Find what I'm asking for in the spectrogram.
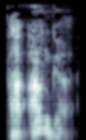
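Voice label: "pa'anga", British English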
